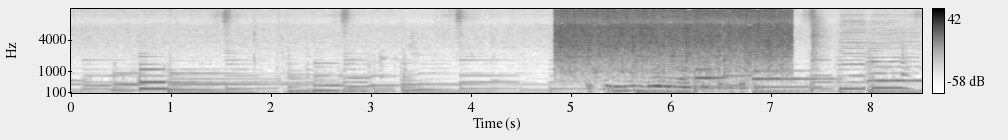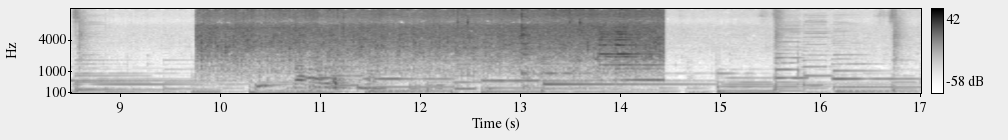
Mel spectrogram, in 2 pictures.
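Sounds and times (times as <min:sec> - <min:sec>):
instrumental background music: 0:00.0 - 0:17.0
loud sizzle of frying: 0:03.6 - 0:07.3, 0:09.7 - 0:15.6.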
